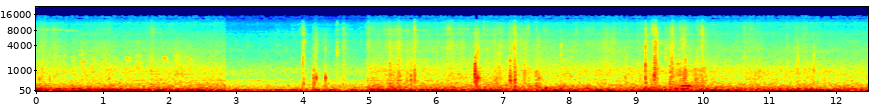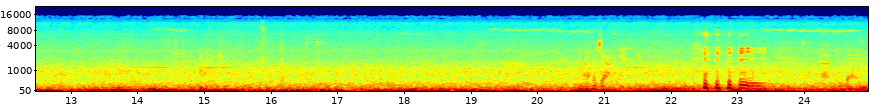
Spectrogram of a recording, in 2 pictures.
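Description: A steady low rumble, with scattered light clicks and rustles from a jack pike being handled in a mesh landing net by gloved hands. A sharper cluster of knocks comes near the end as the fish is lifted out.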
